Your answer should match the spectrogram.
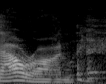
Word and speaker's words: Samhain: It's pronounced Sauron. – It's weird. It's spelt not Samhain. – It's how you pronounce it, though.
